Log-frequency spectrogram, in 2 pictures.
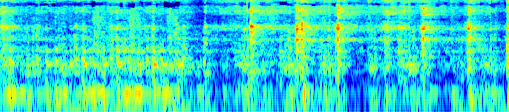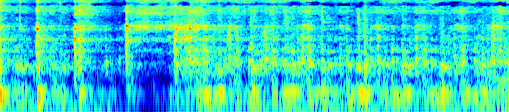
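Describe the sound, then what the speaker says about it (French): An electric whisk mixes chocolate banana tart batter with a steady motor whir, broken by rhythmic knocking pulses against the bowl, close and continuous. "Je reprends mon fouet et je mélange pareil, doucement au départ."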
